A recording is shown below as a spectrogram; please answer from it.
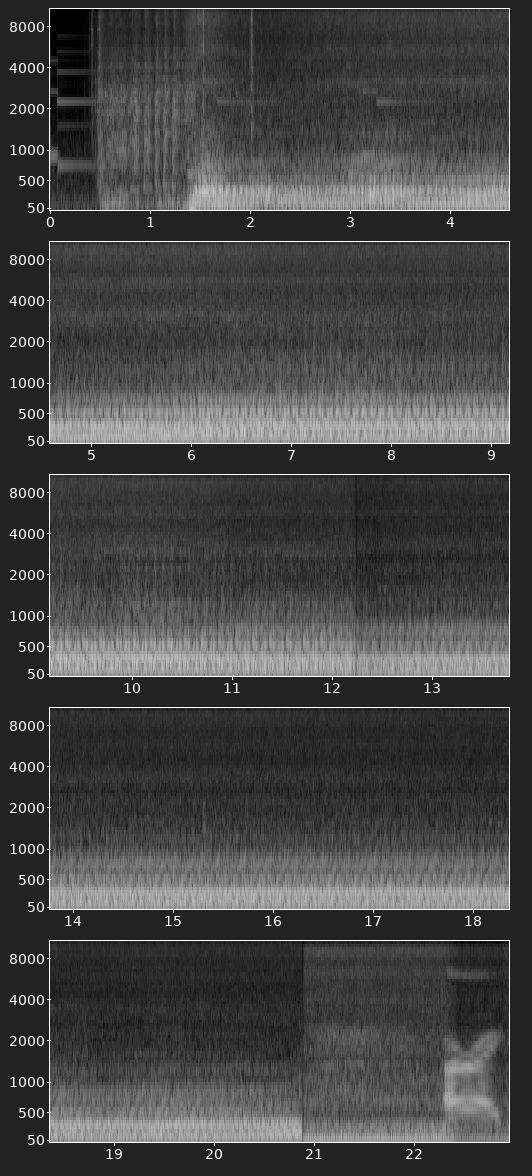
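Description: A Ford Mustang with a Coyote engine cranks and fires up, then settles into a loud, steady, rumbling idle up close for about twenty seconds before dropping off.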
